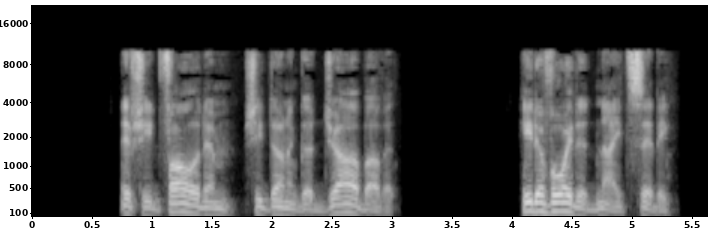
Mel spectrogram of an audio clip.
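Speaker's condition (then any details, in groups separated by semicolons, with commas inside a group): No condition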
